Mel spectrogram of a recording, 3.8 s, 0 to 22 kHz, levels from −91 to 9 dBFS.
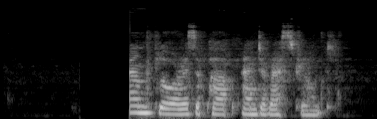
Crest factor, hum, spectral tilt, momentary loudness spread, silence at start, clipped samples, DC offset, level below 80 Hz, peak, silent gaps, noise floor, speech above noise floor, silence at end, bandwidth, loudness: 14 dB; none; -6 dB/octave; 11 LU; 1.3 s; under 0.1%; under 0.1%; -62 dBFS; -8 dBFS; none; -78 dBFS; 57 dB; 0.45 s; 9 kHz; -22 LUFS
